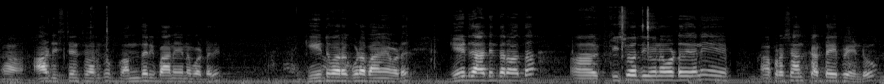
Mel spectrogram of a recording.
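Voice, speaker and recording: A man's voice: a little high, fast, rough recording. A man in casual chat, explaining himself to his friends.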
